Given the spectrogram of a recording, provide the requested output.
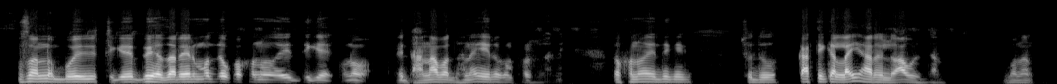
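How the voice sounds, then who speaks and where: This is an unremarkable speaking voice, a man's, medium in pitch with fairly even intonation, recorded dry and close with no echo. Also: very clean recording, silent background. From Bangladesh, Tangail district. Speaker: local council member and vlogger. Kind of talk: walking video tour. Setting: outdoors in village.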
